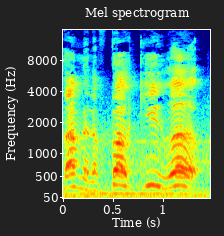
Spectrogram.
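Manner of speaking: high, loud mocking threat. Truck guy threatening the teller, high and loud.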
